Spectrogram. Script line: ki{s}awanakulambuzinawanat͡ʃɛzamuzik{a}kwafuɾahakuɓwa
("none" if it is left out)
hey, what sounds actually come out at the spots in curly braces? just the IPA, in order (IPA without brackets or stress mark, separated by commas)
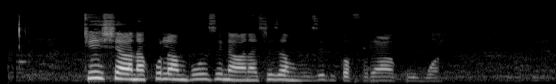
ʃ, i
